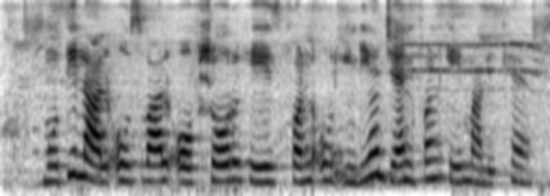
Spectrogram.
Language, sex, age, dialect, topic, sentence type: Hindi, female, 36-40, Hindustani Malvi Khadi Boli, banking, statement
